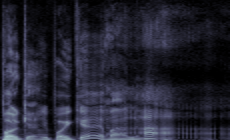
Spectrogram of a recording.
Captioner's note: speaking In Foreign Language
